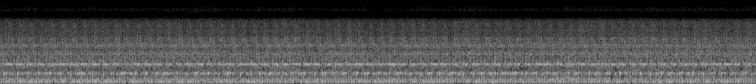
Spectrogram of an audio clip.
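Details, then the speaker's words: Engine with twin Weber DCOE carburettors, idle mixture being tuned: steady, even idle at the point where idle speed peaks and plateaus, before backing off an eighth of a turn to avoid lean spit-back. "So right there, that's the spot where the idle is just plateaued."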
